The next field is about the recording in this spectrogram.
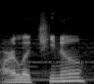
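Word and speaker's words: Arlecchino: don't know how to say her name r arlachino that's the name right yeah she runs the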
